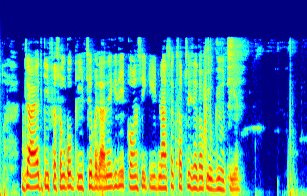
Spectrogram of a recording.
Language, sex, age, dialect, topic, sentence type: Hindi, male, 18-24, Awadhi Bundeli, agriculture, question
